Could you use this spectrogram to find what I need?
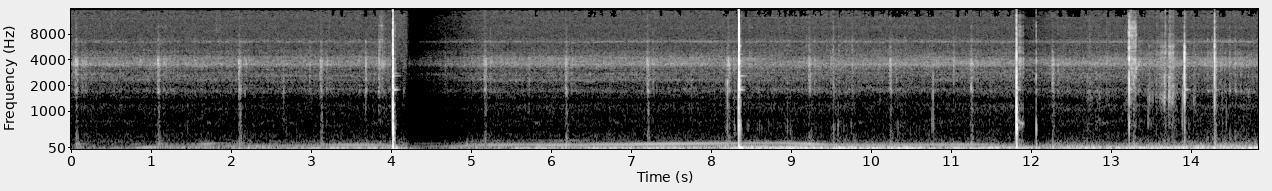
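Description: A car engine hums from inside the car and rises in pitch as the car pulls away.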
